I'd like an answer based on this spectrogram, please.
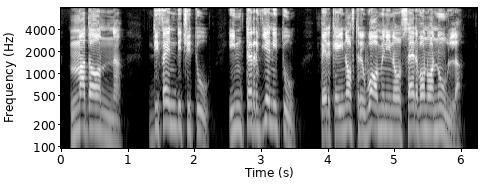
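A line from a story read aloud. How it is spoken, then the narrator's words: Old woman shouting again. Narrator (Italian): La vecchia Maria Rosa era arrivata fino alla soglia della chiesa e in ginocchio aveva ripreso a gridare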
